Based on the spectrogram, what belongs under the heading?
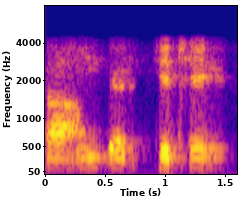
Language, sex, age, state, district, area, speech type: Maithili, male, 18-30, Bihar, Madhubani, rural, conversation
